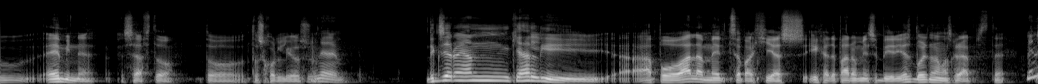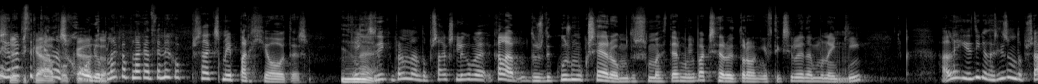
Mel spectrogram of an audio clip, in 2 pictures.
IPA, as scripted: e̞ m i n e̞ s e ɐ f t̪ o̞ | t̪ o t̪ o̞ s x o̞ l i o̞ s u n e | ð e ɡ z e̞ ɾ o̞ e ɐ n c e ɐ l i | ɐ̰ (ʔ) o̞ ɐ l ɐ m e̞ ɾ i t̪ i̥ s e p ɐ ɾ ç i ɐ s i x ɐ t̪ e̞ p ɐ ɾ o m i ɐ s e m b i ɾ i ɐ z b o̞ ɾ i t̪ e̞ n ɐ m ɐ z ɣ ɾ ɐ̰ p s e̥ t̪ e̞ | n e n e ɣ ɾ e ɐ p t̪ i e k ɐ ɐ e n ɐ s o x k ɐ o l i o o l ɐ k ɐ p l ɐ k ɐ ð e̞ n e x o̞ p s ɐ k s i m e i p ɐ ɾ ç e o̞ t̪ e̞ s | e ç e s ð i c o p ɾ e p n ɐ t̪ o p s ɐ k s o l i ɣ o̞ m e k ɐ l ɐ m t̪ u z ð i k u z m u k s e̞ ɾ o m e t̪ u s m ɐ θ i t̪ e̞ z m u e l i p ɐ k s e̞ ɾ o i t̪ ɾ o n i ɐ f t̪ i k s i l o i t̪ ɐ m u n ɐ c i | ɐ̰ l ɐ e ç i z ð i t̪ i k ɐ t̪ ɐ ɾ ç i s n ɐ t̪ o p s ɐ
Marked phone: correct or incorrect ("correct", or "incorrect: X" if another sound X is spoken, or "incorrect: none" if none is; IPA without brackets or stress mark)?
incorrect: p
